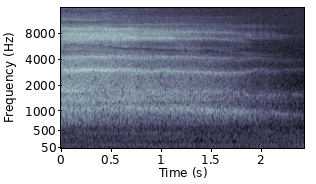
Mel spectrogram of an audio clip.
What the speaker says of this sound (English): take a cleansing breath whenever you need it, letting the breath come out of the mouth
